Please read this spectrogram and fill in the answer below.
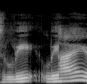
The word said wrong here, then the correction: Leahi: or is that the correct pronunciation? – Well, that's the Hawaiian word. It's Leahi, and that's Diamond Head.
